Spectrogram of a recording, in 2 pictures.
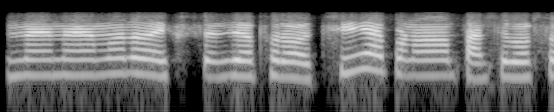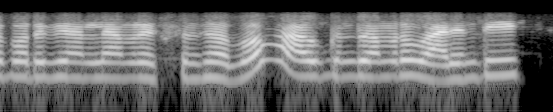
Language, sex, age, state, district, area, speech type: Odia, female, 18-30, Odisha, Kendujhar, urban, conversation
